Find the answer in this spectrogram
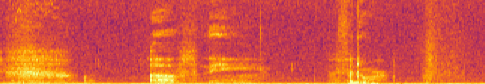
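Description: A man whispering softly in short phrases, with a light click about three seconds in.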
